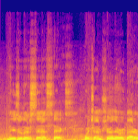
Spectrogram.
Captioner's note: none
